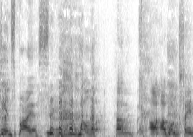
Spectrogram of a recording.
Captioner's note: all laughing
